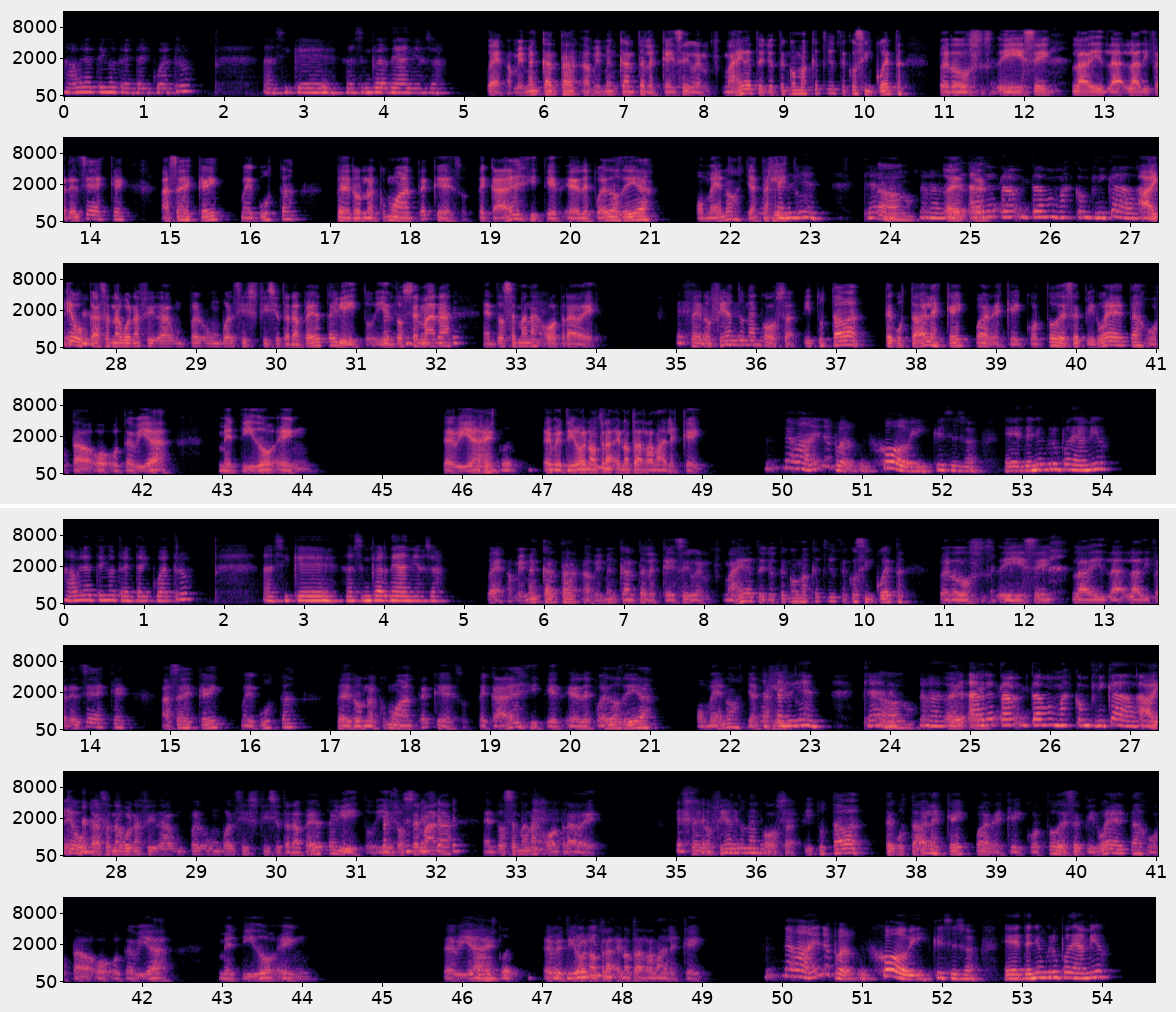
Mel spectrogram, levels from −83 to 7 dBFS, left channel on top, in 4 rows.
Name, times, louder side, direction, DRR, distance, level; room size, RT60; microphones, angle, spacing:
voice 1, 0.0-1.6 1.9-4.7 12.2-12.5 22.3-24.1 24.4-27.8 31.3-31.4 31.8-31.9 33.2-33.4 35.0-35.2 35.6-36.1 46.1-46.6 47.1-47.9 49.8-54.1, right 2 dB, 65° right, 0.6 m, -28 dB
voice 2, 5.3-10.5 11.0-15.6 15.9-16.5 17.1-21.0 21.6-22.7 23.8-24.3 24.7-25.2 27.1-32.2 32.6-34.0 35.2-37.3 37.6-42.3 43.0-44.1 45.8-46.4 47.0-49.0, left 4 dB, 55° left, 0.4 m, -29 dB
4.6 x 2.4 x 2.5 m
head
